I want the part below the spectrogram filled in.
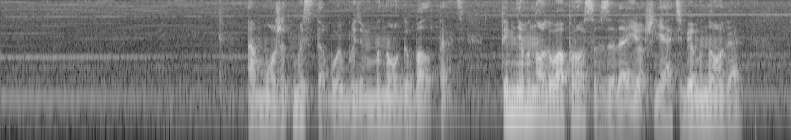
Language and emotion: Russian, positive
